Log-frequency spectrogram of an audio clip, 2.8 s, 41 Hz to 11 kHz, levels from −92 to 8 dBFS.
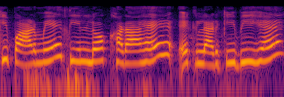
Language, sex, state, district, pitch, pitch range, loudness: Hindi, female, Uttar Pradesh, Etah, 315 Hz, 285-345 Hz, -17 LUFS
